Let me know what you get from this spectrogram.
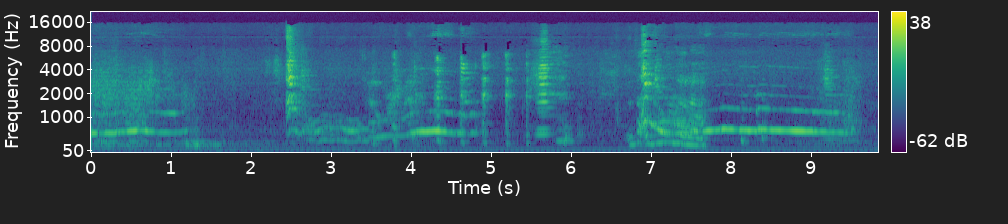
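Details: Tired pet Chihuahua in a drawn-out howling bout: wavering sustained tones broken by short yips and whimpering bursts, then a final long howl that swoops down and levels off.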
